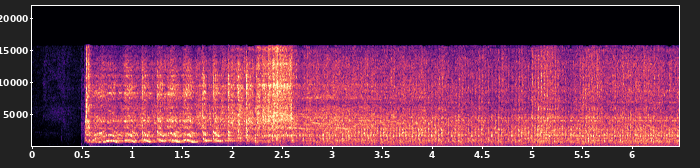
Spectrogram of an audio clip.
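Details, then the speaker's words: Cummins diesel junkyard engine after first run, injectors had been stuck from sitting, timing plug missing and oil leak: short crank, catches at once, steady even diesel clatter at idle; starts right up, running on all six. "sounded pretty good it was running on all six yeah fired smoke cleaned up after about a nanc"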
